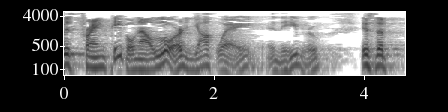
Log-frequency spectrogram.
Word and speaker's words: Yahweh: We pronounce it as Yahweh.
